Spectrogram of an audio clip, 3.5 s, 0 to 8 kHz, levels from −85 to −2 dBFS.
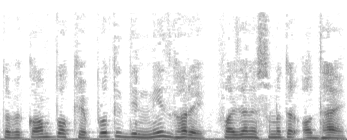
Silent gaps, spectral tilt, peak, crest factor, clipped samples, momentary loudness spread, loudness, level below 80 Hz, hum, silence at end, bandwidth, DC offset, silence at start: none; -7.5 dB/octave; -20 dBFS; 14 dB; under 0.1%; 4 LU; -35 LUFS; -50 dBFS; none; 0 s; 7.6 kHz; under 0.1%; 0 s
